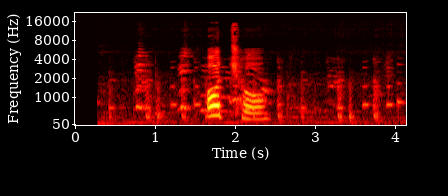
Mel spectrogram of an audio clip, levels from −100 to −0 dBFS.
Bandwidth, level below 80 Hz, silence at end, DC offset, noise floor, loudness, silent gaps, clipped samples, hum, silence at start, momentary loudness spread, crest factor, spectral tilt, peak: 15 kHz; -80 dBFS; 1.75 s; under 0.1%; -64 dBFS; -29 LUFS; none; under 0.1%; none; 0.75 s; 27 LU; 22 dB; -3.5 dB/octave; -14 dBFS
